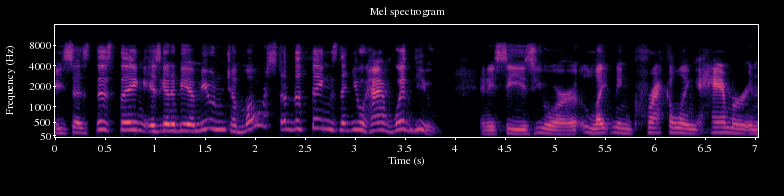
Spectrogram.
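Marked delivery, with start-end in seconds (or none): 0.4-3.9 loud yelling, pitched higher. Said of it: "he starts screaming out".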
